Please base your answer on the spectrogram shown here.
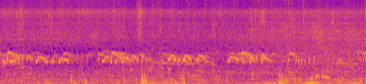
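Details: Zebra doves singing at a local perkutut song contest in Baratan village, Boyolali, Central Java, Indonesia: repeated rolling, bubbling coo phrases with short pauses, amid crowd noise, thumps and background chatter.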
